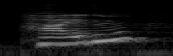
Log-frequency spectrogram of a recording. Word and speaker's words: Haydn: It's almost like I'm hiding, behind a tree, without the sound being too much of an ing sound, more like an n.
